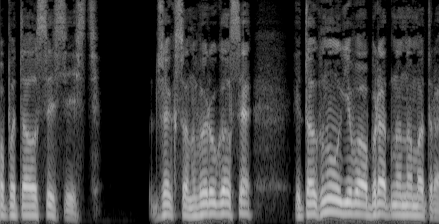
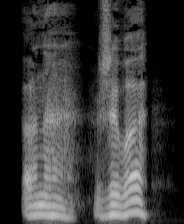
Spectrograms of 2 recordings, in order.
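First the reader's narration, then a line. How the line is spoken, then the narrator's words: Strained, forced out. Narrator (Russian): выдавил из себя Сол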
